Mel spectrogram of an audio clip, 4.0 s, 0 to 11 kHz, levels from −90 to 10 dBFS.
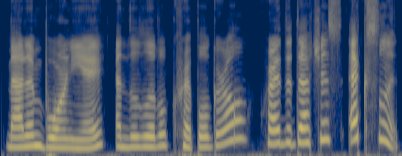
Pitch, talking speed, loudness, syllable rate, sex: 250 Hz, 165 wpm, -20 LUFS, 5.2 syllables/s, female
